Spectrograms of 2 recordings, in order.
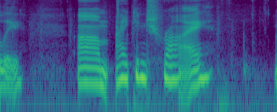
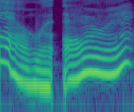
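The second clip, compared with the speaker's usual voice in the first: Southern accent; 3 dB louder than usual. Shown as a demonstration. Streamer granting Ferret's redeem, in a Southern accent. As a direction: lay on a hammed-up Southern accent. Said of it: "Southern accent Ara".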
